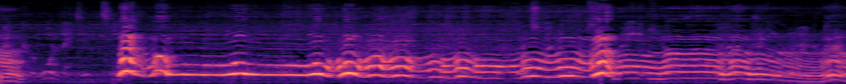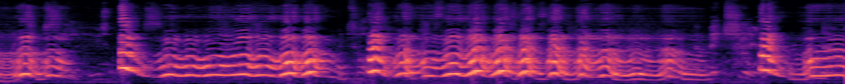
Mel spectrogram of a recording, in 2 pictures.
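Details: A Malamute husky cross dog answers wolves on a Steve Backshaw TV show. One long sustained howl slides downward, then a series of rising and falling, modulated 'talking' phrases follow after a brief gap.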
